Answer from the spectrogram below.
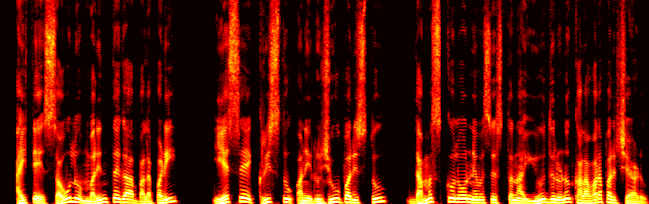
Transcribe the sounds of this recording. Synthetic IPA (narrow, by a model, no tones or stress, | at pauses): ɐjit̪e̞ːsɐwlumɐɾint̪ɐɡaːbɐlɐpɐɽi | jeːse̞ːkɾiːst̪uʔɐniɾud͡ʒuːpɐɾist̪uː | d̪ɐmɐskulo̞ːniʋɐsist̪unːɐjuːd̪ulɐnukɐlɐʋɐɾɐpɐɾit͡ʃaːɽṵ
